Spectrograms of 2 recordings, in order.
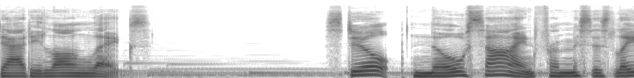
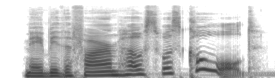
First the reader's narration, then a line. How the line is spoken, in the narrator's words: suggested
